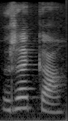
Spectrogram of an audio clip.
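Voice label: "reka" Czech, male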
